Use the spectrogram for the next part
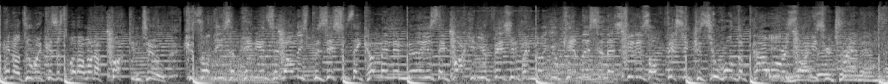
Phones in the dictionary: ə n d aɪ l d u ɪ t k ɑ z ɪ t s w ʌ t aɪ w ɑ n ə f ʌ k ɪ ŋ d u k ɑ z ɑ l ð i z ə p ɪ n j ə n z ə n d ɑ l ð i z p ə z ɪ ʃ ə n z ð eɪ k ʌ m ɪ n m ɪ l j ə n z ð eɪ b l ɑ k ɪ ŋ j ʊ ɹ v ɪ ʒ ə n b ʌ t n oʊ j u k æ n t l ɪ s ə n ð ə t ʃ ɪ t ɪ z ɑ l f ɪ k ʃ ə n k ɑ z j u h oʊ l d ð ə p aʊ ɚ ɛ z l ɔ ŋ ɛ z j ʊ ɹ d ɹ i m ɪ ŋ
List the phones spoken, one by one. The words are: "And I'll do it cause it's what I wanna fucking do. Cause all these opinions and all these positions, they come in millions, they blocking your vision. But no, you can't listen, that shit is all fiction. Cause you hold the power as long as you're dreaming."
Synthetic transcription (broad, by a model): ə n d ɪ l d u ɪ t k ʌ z ɪ t s w ʌ t aɪ w ɑ n ə f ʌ k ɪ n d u k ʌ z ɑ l ð i z ə p ɪ n j ə n z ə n ɑ l ð i z p ə z ɪ ʃ ə n z ð eɪ k ʌ m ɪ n m ɪ l j ə n z ð eɪ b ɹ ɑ k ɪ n j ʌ ɹ v ɪ ʒ ə n b ʌ t n oʊ j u k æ n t l ɪ s ə n ð ə t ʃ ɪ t ɪ z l f ɪ k s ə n k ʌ z j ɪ h oʊ l d ð ə p aʊ ɚ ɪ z w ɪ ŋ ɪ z j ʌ ɹ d ɹ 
